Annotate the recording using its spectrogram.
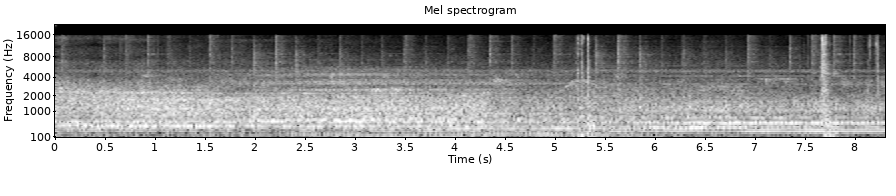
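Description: Traffic passing over a road bridge, a rushing noise that fades about halfway through, under sustained background music; a single thud near the end.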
